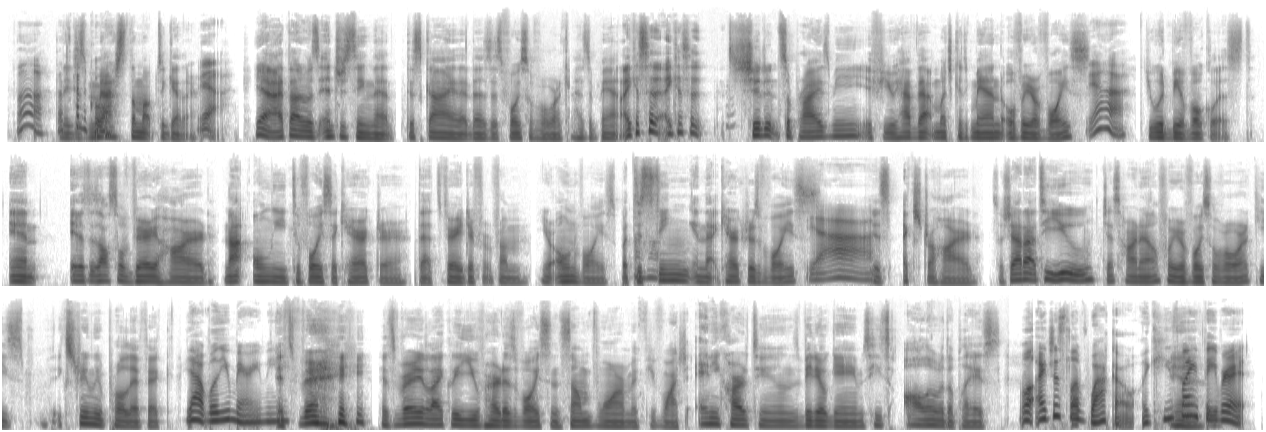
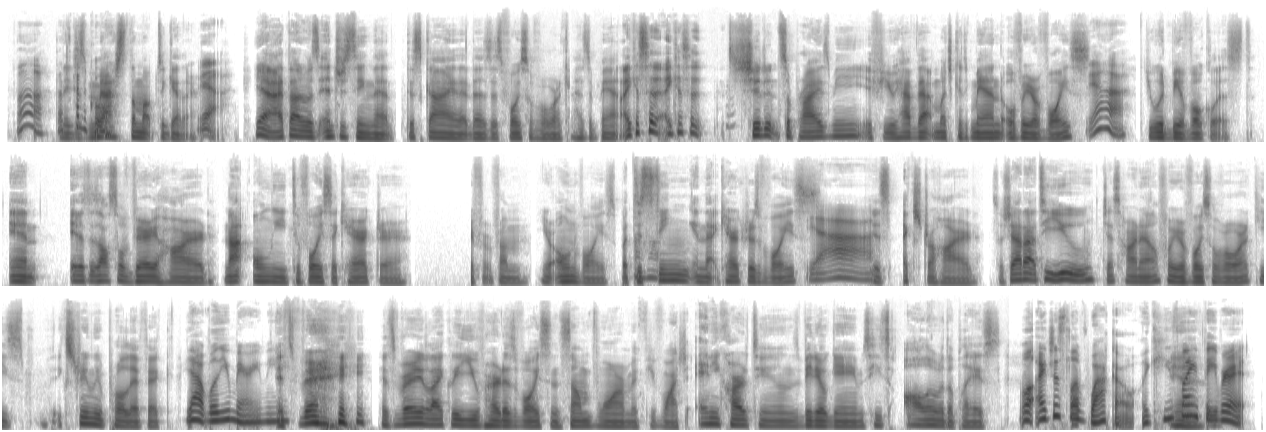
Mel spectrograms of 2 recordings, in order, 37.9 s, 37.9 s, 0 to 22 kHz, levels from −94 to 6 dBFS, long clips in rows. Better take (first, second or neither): first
